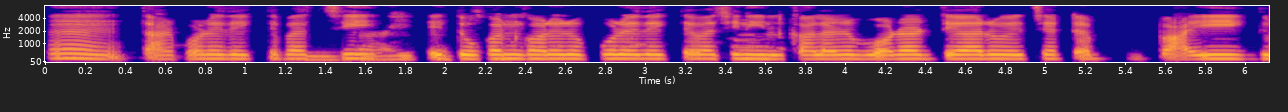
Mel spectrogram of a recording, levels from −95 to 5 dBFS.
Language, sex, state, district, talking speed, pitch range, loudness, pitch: Bengali, female, West Bengal, Dakshin Dinajpur, 185 wpm, 210-220 Hz, -17 LUFS, 215 Hz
